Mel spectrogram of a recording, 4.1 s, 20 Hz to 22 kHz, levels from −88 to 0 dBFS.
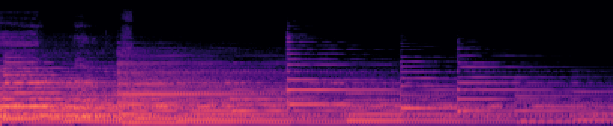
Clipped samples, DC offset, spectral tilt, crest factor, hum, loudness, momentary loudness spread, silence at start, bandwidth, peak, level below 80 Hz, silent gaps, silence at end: under 0.1%; under 0.1%; -7 dB/octave; 16 dB; none; -33 LUFS; 15 LU; 0 s; 14 kHz; -16 dBFS; -70 dBFS; none; 0 s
